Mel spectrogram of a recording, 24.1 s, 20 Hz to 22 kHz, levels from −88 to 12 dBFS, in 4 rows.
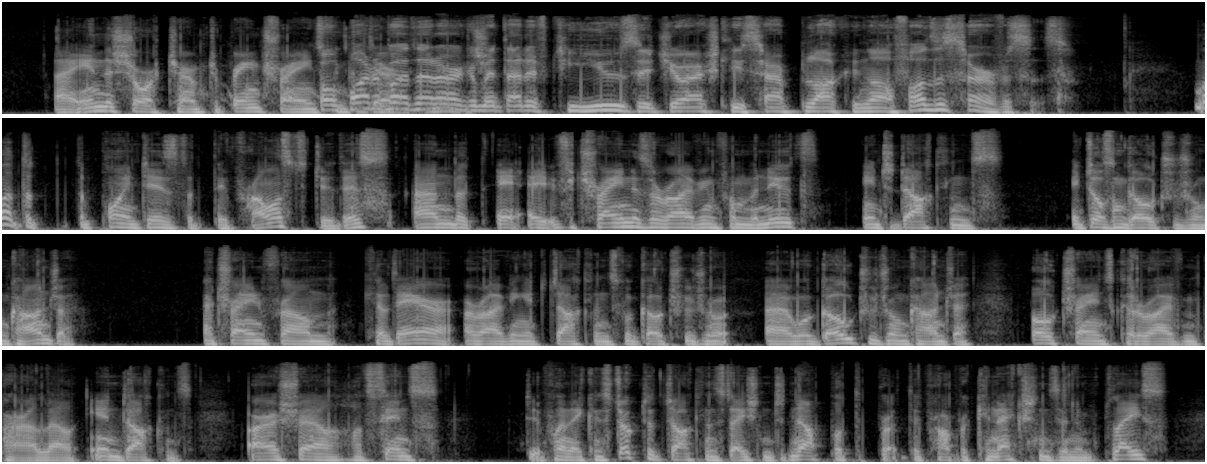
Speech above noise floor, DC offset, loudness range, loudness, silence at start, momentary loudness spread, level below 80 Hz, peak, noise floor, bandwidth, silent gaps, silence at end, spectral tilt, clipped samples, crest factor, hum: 36 dB; under 0.1%; 2 LU; -23 LUFS; 0.25 s; 6 LU; -44 dBFS; -10 dBFS; -59 dBFS; 14.5 kHz; none; 0.2 s; -5 dB/octave; under 0.1%; 14 dB; none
